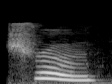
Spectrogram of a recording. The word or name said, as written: shroom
